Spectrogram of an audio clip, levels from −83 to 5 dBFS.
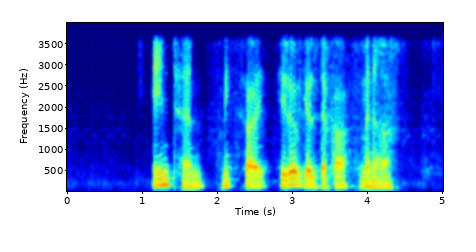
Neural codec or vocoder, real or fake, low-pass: codec, 16 kHz, 1.1 kbps, Voila-Tokenizer; fake; 3.6 kHz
